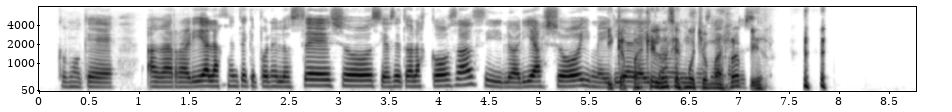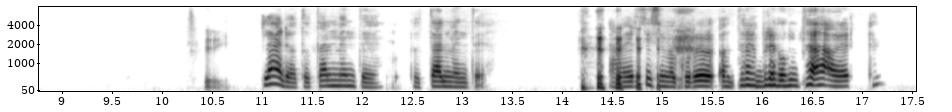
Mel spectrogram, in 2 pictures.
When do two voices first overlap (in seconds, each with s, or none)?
5.7 s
